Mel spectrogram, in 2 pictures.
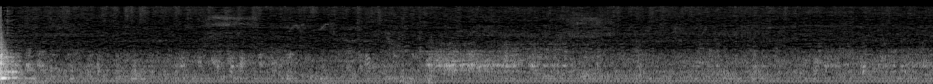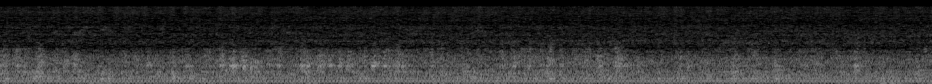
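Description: High-pressure sewer jetter running steadily, driving water through a hose into a drain under a closed manhole lid, with a constant low drone.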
